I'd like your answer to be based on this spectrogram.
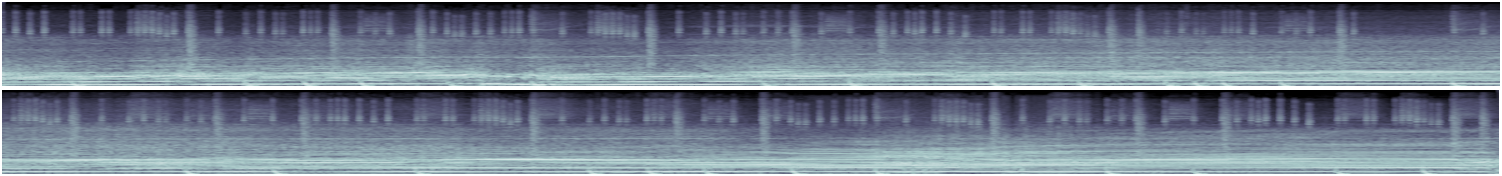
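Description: A tuned Mitsubishi Evo X engine revs on a dyno during a pull on wastegate boost alone, a loud sustained drone rising slowly in pitch, with no talking.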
